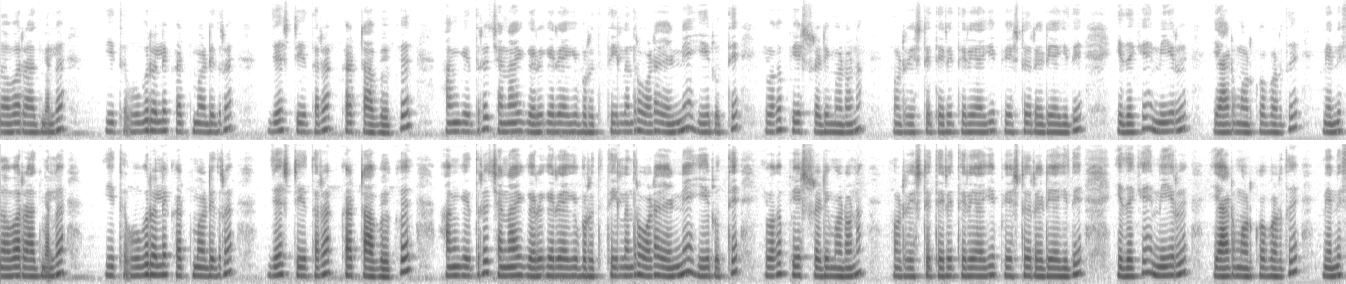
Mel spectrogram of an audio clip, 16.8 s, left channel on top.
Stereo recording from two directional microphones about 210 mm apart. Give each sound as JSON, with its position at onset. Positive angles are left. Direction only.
{"t": 0.0, "sound": "speech", "side_deg": -10}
